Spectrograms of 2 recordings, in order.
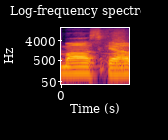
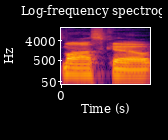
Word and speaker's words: Moscow: I always pronounce it Moscow, but it's Moscow, and people correct me all the time.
